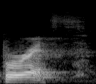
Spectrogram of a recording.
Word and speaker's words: breath: is the correct answer breath this just makes a short e sound the rest make a long e sound C SLE reason where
